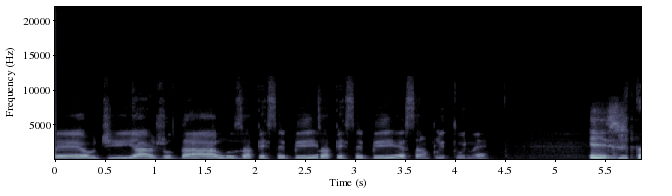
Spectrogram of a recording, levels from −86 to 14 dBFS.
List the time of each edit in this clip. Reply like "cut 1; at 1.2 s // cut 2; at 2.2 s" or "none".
cut 1; at 2.6 s // cut 2; at 4.1 s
